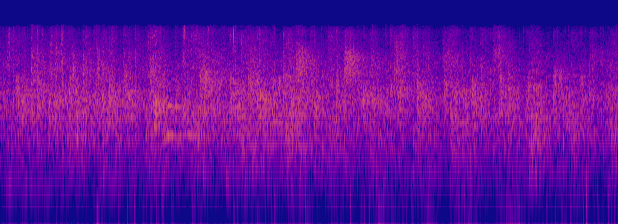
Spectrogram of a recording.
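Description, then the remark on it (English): An audience at a church panel breaks into steady applause for the panel crew as the panel wraps up, a dense, sustained wash of many hands clapping at an even loudness for several seconds without letting up. “So I think we should wrap up, but can we just give this amazing crew up here a round of applause?”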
